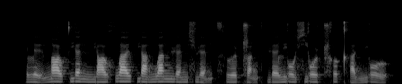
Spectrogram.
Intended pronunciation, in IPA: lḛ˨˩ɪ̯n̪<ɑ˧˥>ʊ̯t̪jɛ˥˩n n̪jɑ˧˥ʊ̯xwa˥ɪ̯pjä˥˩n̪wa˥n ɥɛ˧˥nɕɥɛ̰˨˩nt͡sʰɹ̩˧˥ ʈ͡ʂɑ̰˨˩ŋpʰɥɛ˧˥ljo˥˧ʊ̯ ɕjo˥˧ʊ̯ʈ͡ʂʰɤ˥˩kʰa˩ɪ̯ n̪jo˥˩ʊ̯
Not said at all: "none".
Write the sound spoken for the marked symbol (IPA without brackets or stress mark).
ɑ˥˧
